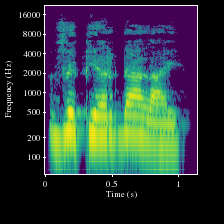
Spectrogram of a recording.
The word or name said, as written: wypierdalaj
